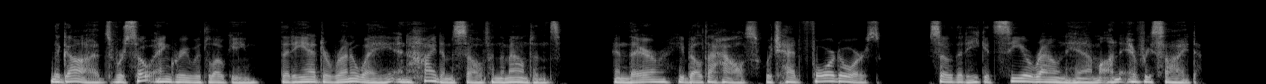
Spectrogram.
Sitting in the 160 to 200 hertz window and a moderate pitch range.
No: low, 100 Hz; average, 4.0 semitones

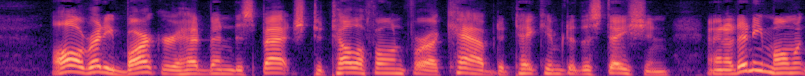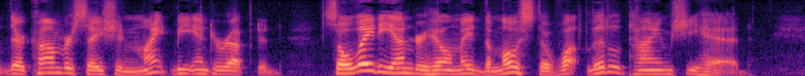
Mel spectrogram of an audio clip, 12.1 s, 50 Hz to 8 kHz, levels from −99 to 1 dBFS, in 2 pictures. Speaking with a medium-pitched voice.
Yes: medium, 160 Hz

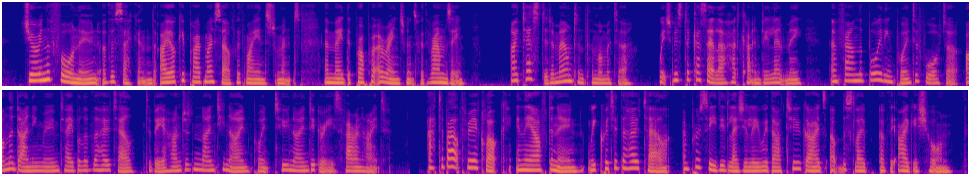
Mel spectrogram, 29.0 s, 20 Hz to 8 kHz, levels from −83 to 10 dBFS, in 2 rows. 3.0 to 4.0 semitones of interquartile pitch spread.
No: wide, 5.4 semitones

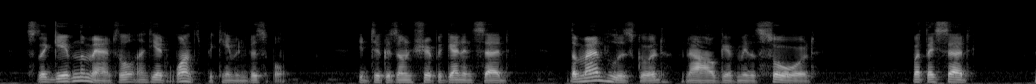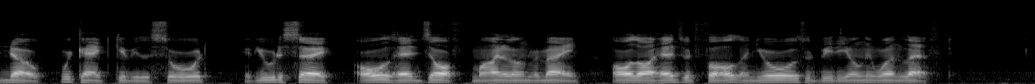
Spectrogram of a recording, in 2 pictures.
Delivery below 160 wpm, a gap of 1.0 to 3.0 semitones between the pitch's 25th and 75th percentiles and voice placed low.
No: average, 180 wpm; average, 2.7 semitones; very low, 95 Hz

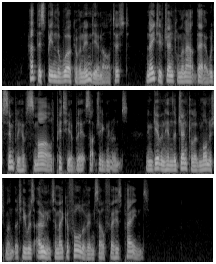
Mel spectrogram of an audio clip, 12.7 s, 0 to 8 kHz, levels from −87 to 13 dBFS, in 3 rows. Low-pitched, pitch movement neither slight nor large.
Yes: low, 120 Hz; average, 3.5 semitones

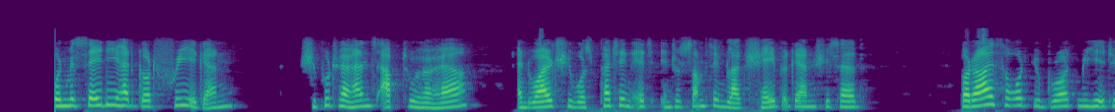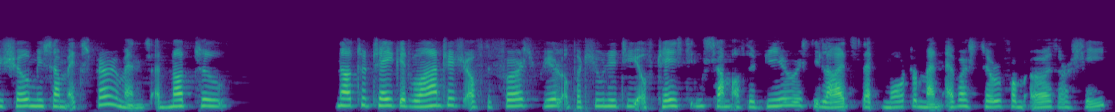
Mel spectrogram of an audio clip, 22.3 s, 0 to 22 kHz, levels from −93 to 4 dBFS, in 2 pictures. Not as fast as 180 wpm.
No: average, 185 wpm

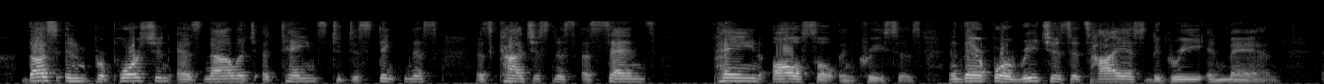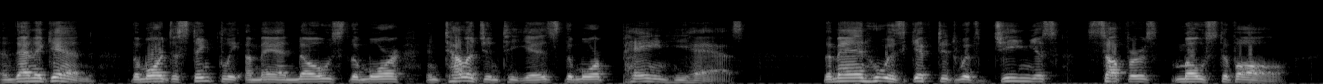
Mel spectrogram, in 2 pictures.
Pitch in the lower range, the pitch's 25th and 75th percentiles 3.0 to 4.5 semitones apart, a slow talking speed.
Yes: low, 130 Hz; average, 3.4 semitones; slow, 120 wpm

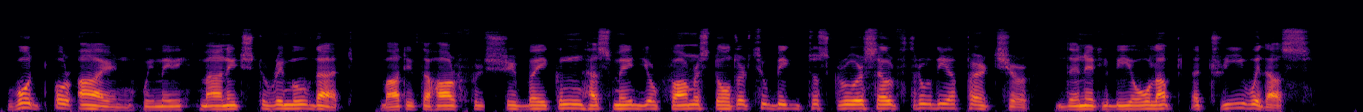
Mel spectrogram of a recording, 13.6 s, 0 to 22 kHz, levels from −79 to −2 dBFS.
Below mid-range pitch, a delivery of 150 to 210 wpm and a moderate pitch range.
Yes: low, 125 Hz; average, 160 wpm; average, 3.0 semitones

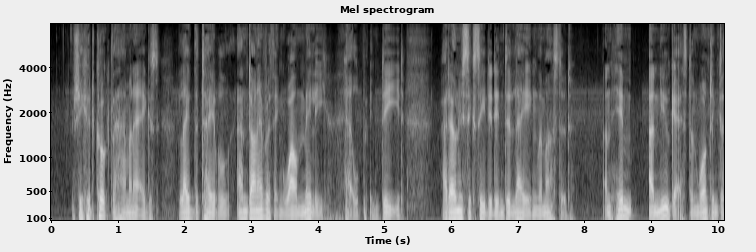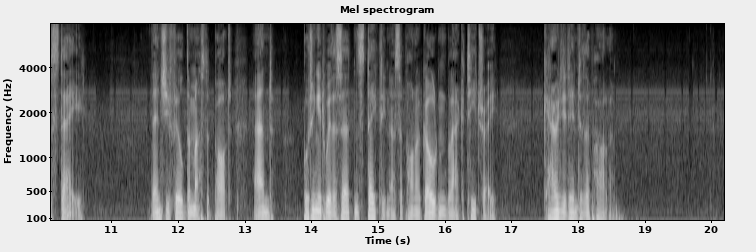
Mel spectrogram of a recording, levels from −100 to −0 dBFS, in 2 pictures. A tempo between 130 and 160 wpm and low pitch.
No: average, 170 wpm; very low, 90 Hz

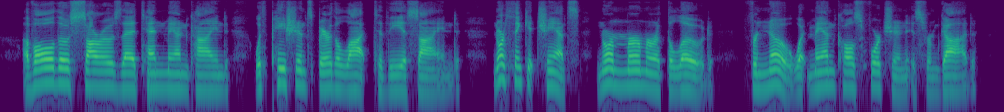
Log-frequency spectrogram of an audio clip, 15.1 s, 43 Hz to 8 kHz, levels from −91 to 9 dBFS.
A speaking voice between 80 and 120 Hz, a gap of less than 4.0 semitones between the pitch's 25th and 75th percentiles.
No: low, 135 Hz; average, 3.4 semitones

